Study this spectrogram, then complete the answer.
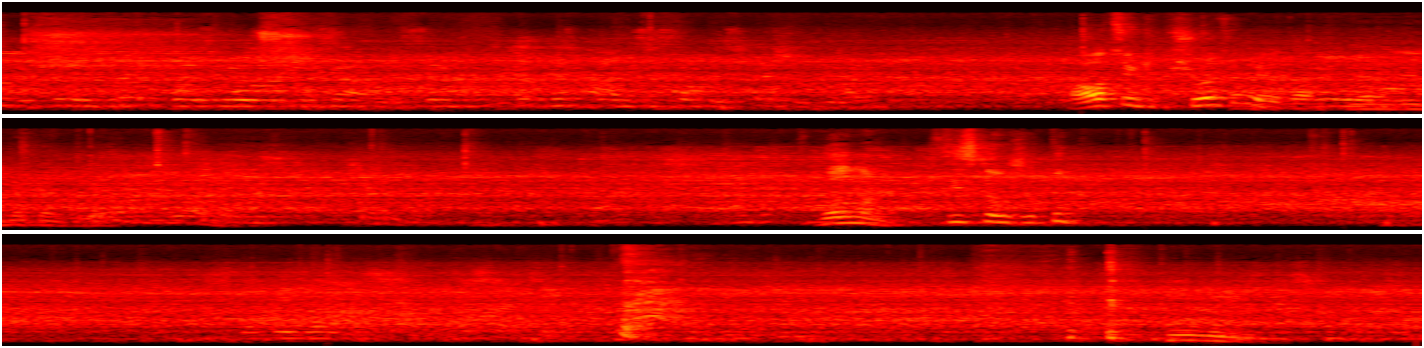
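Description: A stadium crowd murmurs and roars steadily through a television speaker.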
